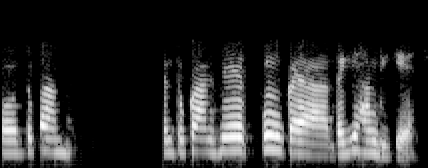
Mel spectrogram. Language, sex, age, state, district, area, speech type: Manipuri, female, 60+, Manipur, Kangpokpi, urban, conversation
